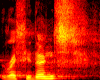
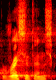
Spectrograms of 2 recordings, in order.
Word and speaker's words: residence: Y señalado con colores las rimas que, como van a apreciar ustedes, mm, son algo imperfectas todavía, porque está claro que Residence, es como por lo visto se pronunciaba en la primera mitad del siglo XVI, no Residence como ahora, y Pretense, y luego Negligence y Reverence, eso está claro, ahí está siguiendo la pauta del soneto italiano.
